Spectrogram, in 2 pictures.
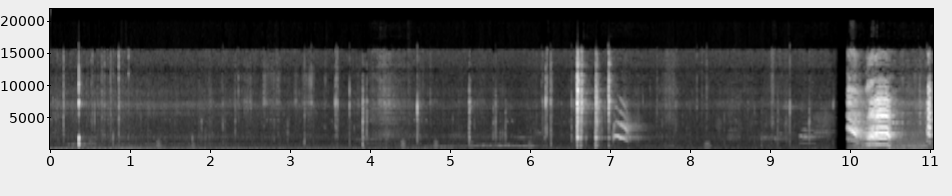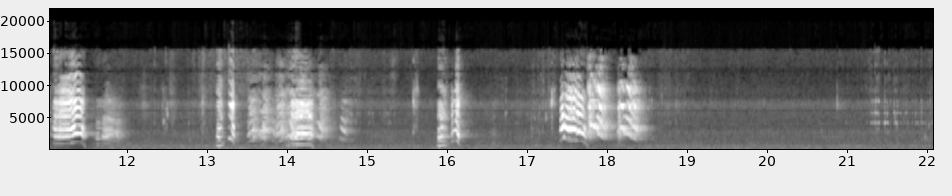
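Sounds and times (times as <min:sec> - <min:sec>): parrot squawking: 0:10.0 - 0:12.0, 0:13.1 - 0:14.9, 0:15.8 - 0:16.4, 0:17.4 - 0:18.6
low hum: 0:10.0 - 0:22.0.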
